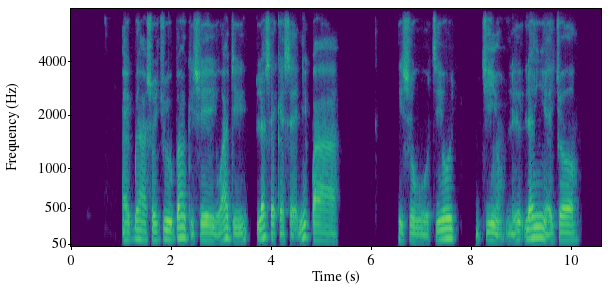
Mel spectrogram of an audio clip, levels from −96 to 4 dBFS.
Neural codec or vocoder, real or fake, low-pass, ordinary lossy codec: none; real; 7.2 kHz; Opus, 32 kbps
